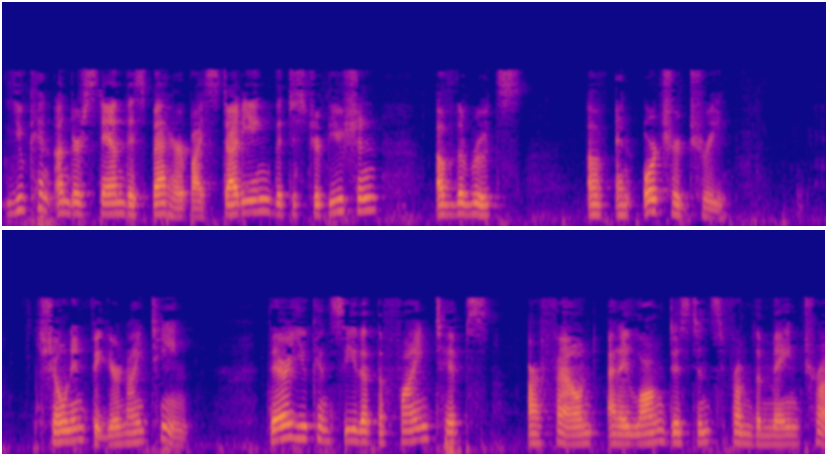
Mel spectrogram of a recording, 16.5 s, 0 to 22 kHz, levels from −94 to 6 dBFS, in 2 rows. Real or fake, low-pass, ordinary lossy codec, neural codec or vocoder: real; 7.2 kHz; MP3, 32 kbps; none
